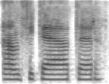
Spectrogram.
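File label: "amfiteáter", Slovak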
